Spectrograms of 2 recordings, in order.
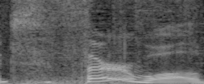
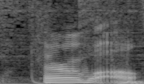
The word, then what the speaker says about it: Thirlwall: Thirlwall. – Thirlwall. – T-H-I-R-L-W-A-L-L. – Thirlwall. – Thirlwall. – You don't necessarily pronounce the L in the middle.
